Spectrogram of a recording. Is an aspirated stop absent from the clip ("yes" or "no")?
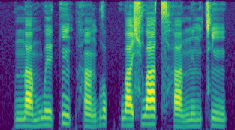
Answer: no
